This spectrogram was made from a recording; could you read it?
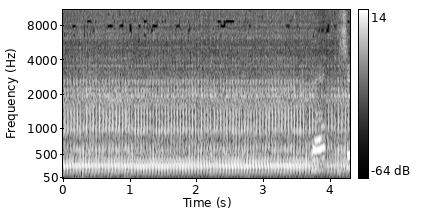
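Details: Irvine 40 MkII ABC Schnuerle glow engine, 10x6 prop, 7% nitro/20% oil fuel, needle leaned after running rich: steady even buzz at idle just over 2,500 rpm, no sag or stumble, idling cleanly.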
